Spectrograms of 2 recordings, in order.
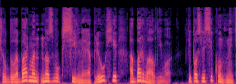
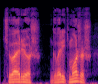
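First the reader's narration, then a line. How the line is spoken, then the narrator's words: Stern question. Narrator (Russian): строго спросили девушку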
